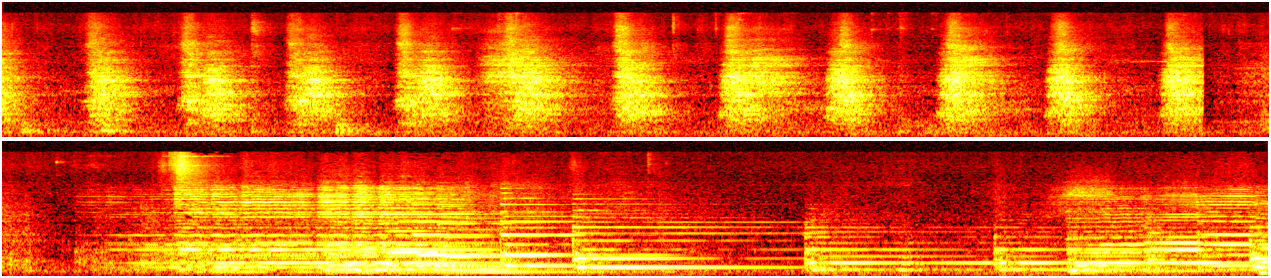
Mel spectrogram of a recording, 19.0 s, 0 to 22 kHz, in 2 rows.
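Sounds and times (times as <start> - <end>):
heavy breathing: 3.0 - 9.0
music: 10.2 - 19.0.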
